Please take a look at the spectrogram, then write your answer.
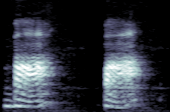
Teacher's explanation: comes out of your mouth so when you say ba ba there isn't that strong burst of air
